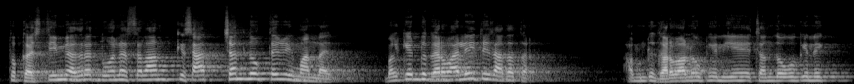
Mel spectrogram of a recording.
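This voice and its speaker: A man preaching a Quranic commentary in speech, earnest and emphatic, asking rhetorical questions. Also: high voice. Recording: echoey hall.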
